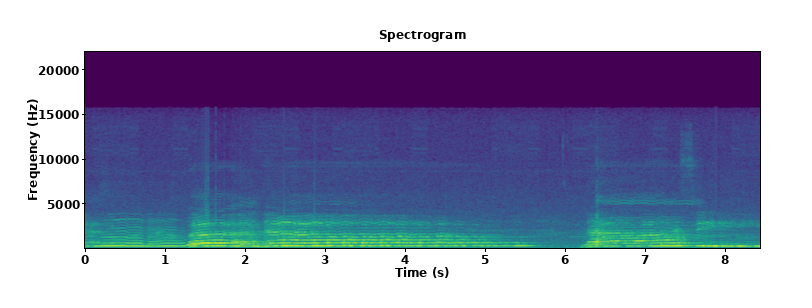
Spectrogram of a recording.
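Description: A man singing solo into a microphone, holding long wavering notes. He pauses briefly about six seconds in, then starts the next phrase.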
